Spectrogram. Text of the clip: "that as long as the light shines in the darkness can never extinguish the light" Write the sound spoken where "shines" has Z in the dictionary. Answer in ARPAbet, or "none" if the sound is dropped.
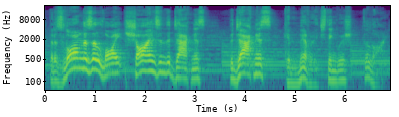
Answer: Z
